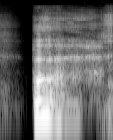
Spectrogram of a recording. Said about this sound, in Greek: Χασμουριέται κιόλα, μαλάκα.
